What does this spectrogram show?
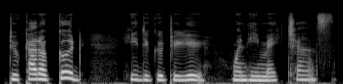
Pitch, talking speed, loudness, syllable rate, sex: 215 Hz, 210 wpm, -19 LUFS, 4.9 syllables/s, female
